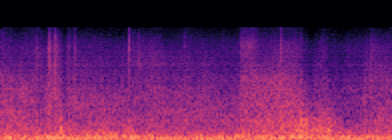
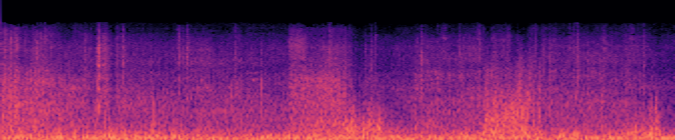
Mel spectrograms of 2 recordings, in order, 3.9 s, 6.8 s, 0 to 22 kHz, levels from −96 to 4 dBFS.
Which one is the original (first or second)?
second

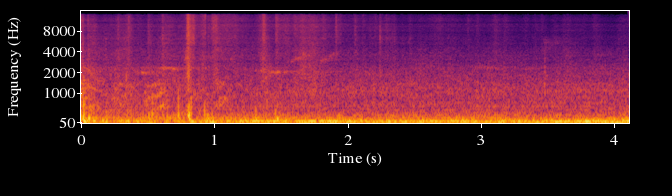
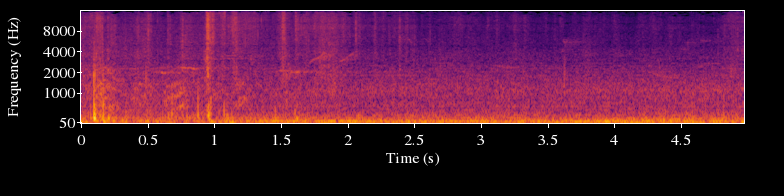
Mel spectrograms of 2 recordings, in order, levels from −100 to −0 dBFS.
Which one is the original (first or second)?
second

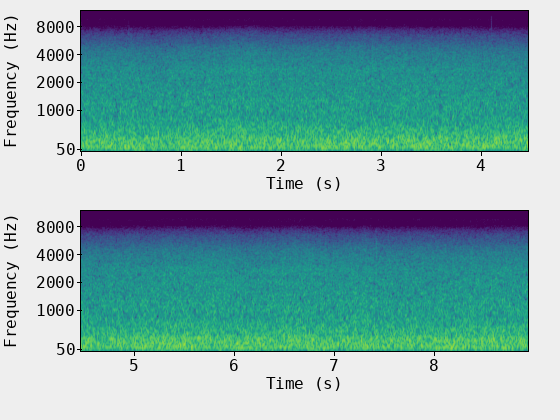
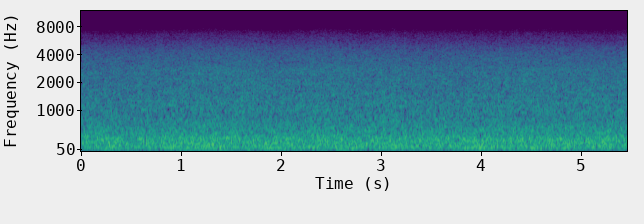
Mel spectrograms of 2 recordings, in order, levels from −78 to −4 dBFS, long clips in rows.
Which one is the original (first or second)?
first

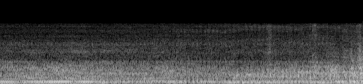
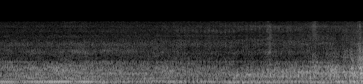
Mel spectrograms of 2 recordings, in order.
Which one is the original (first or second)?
first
